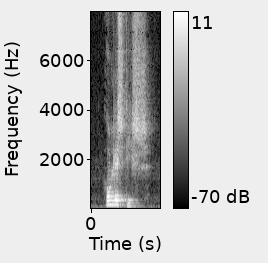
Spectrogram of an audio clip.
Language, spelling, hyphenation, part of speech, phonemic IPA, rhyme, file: Dutch, holistisch, ho‧lis‧tisch, adjective, /ˌɦoːˈlɪs.tis/, -ɪstis, Nl-holistisch.ogg
- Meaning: holistic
